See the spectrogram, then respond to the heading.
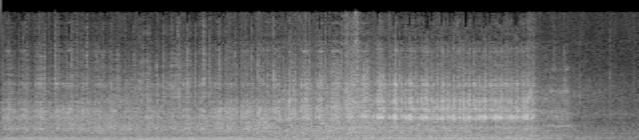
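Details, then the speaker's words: AC outdoor unit after a bad contactor was replaced and the thermostat switched on. The condenser fan gives an even motor drone with a constant low hum, then winds down smoothly; it runs normally. "And I assume you guys hear that. It's running."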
